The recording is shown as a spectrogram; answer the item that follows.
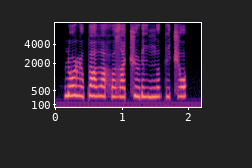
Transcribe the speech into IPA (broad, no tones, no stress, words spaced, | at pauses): ɳɔɭə pɛðˤihuzˤi t͡ʃʉ ɽi ŋəkit͡ʃɔ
